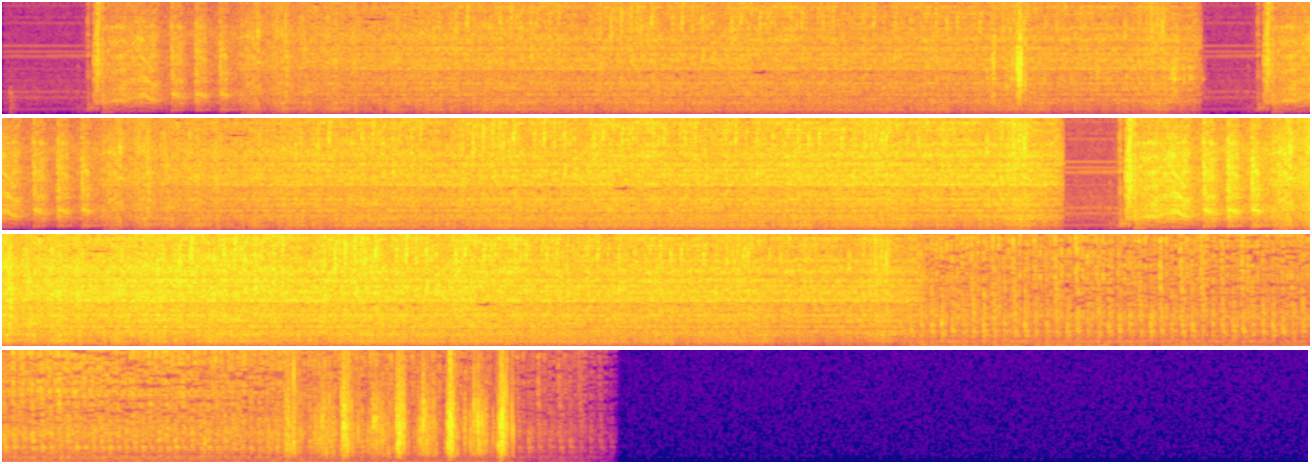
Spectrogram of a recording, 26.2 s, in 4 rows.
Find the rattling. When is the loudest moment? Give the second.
22 s.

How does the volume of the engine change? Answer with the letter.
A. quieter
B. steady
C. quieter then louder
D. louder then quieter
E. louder
D.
